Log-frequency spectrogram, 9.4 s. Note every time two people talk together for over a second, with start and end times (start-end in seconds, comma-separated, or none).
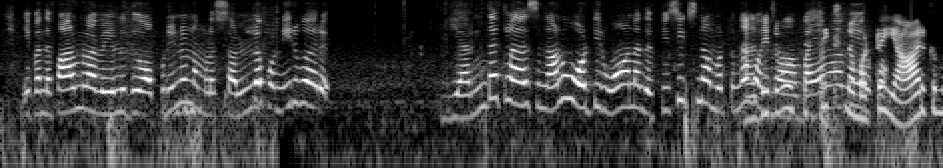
7.5-8.8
